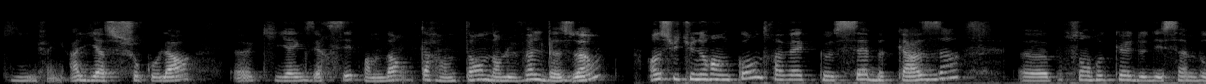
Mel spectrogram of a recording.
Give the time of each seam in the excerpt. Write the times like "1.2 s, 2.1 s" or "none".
6.3 s

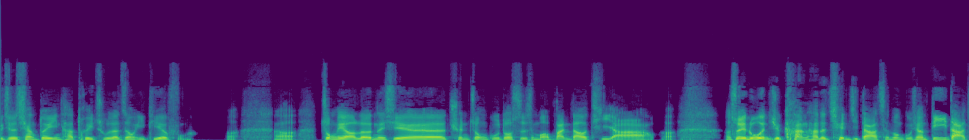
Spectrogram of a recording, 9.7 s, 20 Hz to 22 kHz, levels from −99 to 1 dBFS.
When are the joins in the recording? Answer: 2.7 s, 6.5 s

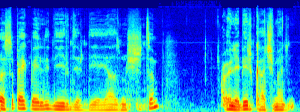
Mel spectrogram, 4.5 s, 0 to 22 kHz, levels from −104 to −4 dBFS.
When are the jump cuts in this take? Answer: none

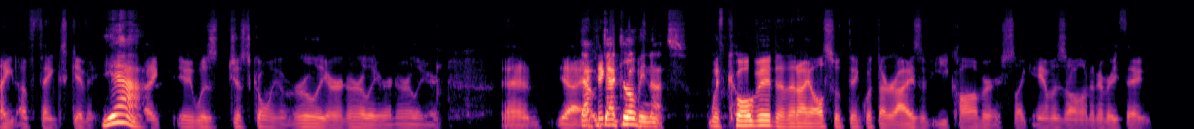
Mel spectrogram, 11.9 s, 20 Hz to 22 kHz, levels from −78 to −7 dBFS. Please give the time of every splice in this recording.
6.4 s

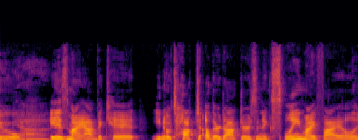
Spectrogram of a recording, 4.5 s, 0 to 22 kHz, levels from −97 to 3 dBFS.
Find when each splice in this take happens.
1.7 s

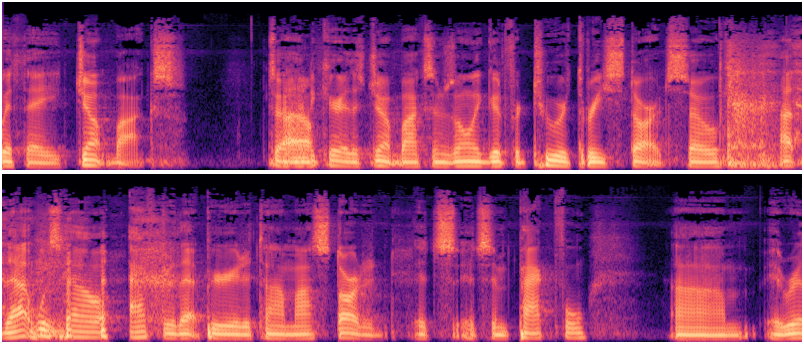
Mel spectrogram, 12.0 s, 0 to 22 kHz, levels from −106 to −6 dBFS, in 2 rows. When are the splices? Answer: 9.1 s

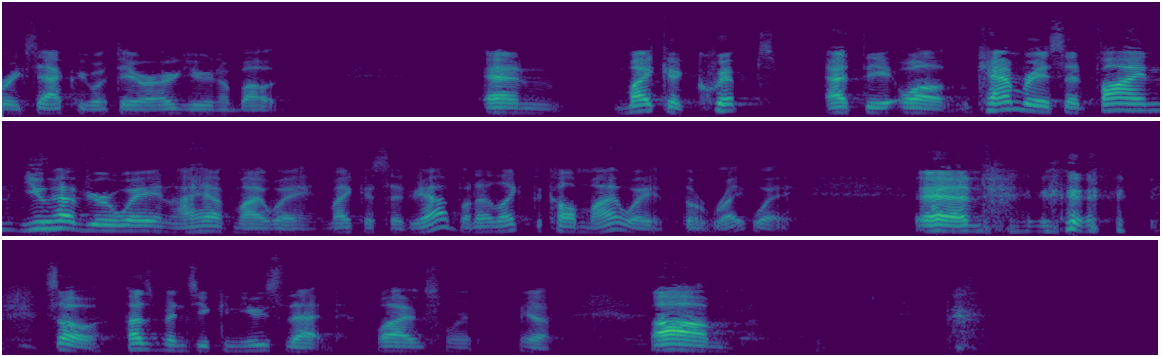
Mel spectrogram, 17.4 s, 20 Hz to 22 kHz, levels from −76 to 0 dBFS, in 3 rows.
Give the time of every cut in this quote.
none

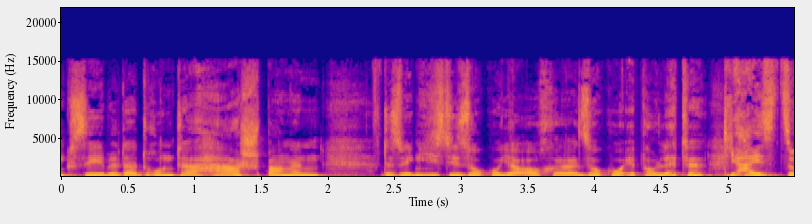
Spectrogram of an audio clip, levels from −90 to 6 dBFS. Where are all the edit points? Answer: 2.4 s

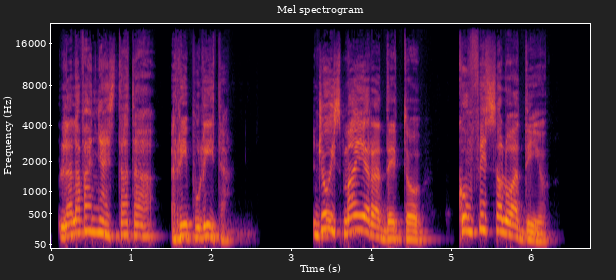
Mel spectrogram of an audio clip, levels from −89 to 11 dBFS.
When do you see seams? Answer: 5.0 s

